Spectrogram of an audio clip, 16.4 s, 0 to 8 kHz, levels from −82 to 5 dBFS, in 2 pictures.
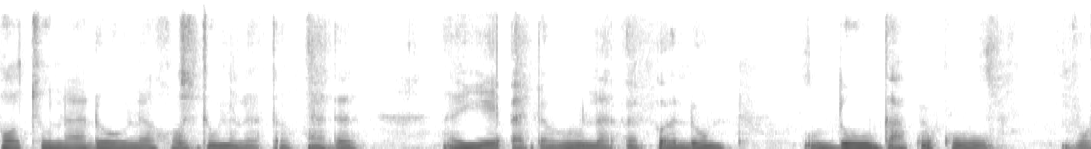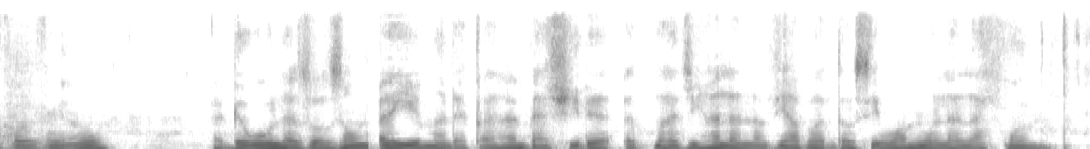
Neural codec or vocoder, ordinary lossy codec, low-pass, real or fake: codec, 24 kHz, 1 kbps, SNAC; AAC, 32 kbps; 7.2 kHz; fake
